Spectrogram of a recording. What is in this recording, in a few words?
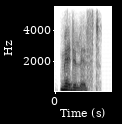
"medallist", Indian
